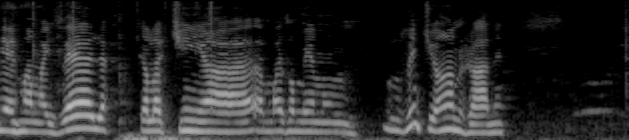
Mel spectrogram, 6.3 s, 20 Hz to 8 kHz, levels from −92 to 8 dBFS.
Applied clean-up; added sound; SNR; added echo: classical method WPE with log-MMSE.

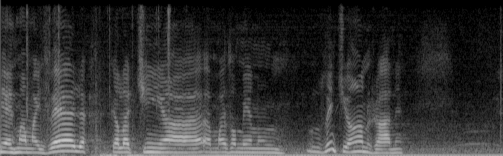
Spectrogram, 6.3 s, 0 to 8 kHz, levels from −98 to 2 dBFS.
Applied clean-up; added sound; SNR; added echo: none; Idling / Engine starting / Door / Car; 8 dB; reverberation time 1.1 s.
